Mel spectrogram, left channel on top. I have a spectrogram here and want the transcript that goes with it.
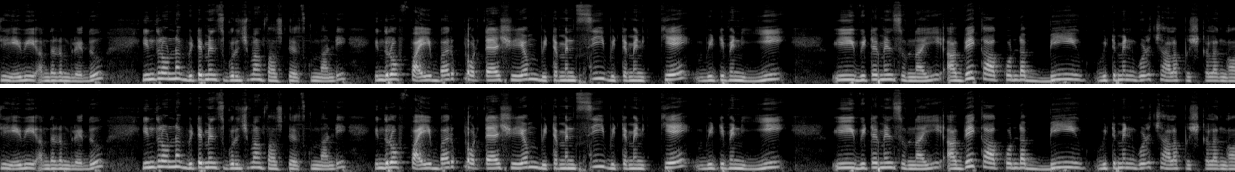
ఏవి అందడం లేదు. ఇందులో ఉన్న విటమిన్స్ గురించి మనం ఫస్ట్ తెలుసుకుందాం అండి. ఇందులో fibre, potassium, vitamin C, vitamin K, vitamin E, ఈ విటమిన్స్ ఉన్నాయి. అవే కాకుండా బి విటమిన్ కూడా చాలా పుష్కలంగా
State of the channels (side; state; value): both; identical; correlation 1.00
